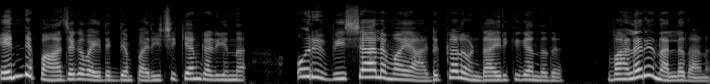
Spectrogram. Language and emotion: Malayalam, happy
